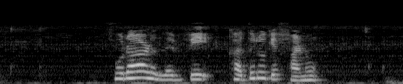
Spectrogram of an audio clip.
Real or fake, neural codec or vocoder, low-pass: real; none; 7.2 kHz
